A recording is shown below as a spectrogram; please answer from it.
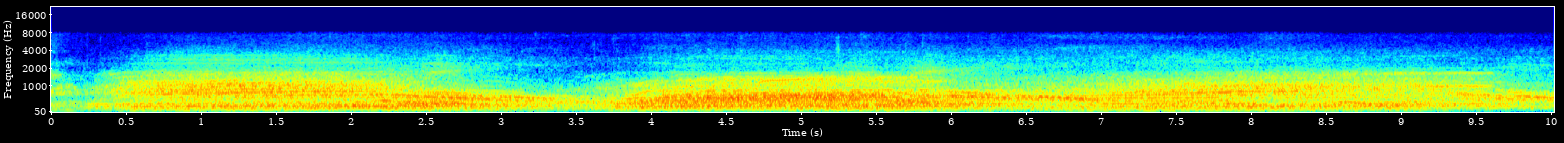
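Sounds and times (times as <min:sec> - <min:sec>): congregation singing held note: 0:00.0 - 0:10.0.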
